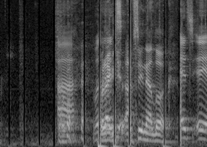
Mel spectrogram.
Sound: laughs

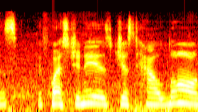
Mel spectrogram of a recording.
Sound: speaking alternate language

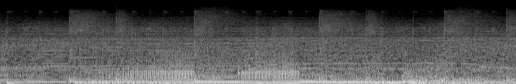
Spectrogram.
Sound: car engine running

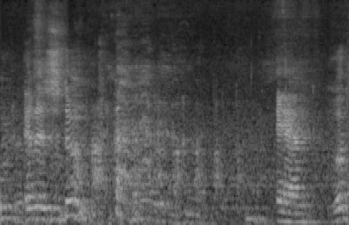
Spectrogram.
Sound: laughing

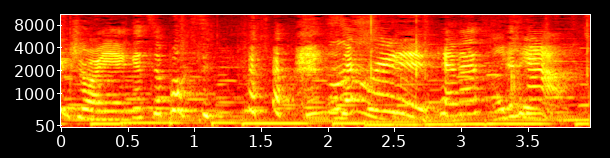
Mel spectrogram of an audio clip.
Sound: laughs

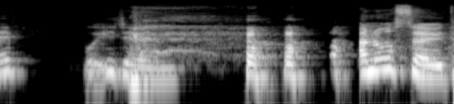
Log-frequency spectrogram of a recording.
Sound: laughs

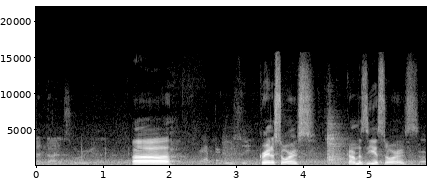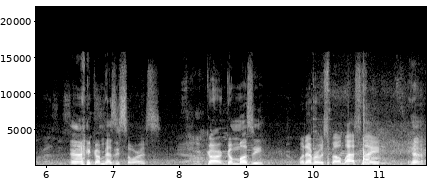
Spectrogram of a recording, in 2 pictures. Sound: laughter

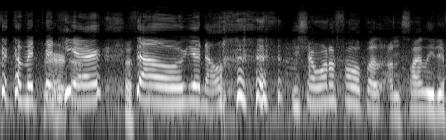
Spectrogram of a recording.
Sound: chuckling

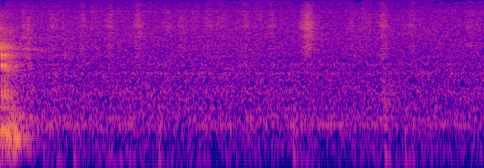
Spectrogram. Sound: pen scribbles

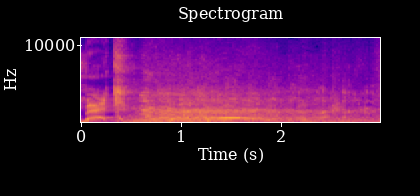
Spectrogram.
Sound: audience laughing

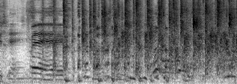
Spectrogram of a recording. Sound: applause

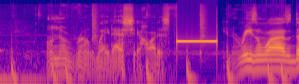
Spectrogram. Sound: beep

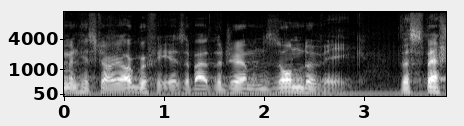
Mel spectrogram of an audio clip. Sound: speaks in foreign language

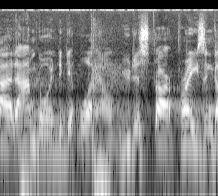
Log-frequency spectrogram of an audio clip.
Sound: claps hands

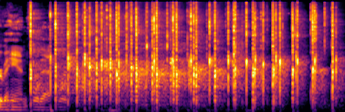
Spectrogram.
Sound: audience clapping

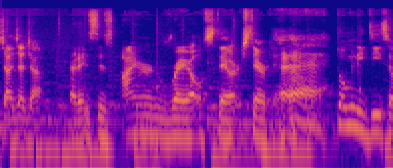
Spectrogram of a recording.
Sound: groans loudly

